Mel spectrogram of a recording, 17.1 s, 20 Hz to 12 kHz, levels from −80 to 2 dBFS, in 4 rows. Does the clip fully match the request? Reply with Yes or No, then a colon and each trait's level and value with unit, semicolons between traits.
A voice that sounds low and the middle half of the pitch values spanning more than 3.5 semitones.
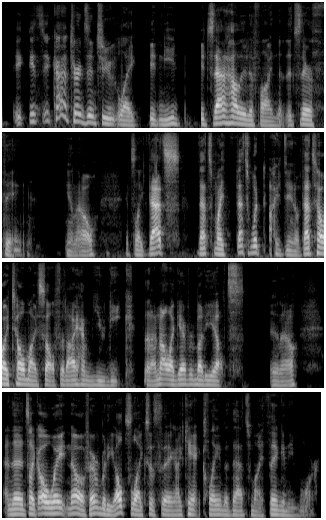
Yes: low, 125 Hz; average, 4.0 semitones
